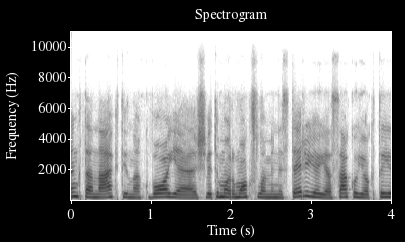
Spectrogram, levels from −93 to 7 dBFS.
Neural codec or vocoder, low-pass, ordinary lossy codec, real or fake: none; 7.2 kHz; Opus, 16 kbps; real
